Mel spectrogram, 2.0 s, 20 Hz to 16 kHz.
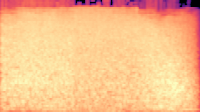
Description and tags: gau-12 equalizer burst 1 no echo
agression, army, attack, canon, fight, military, patrone, pistol, rifle, schuss, shot, sniper, war, weapopn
